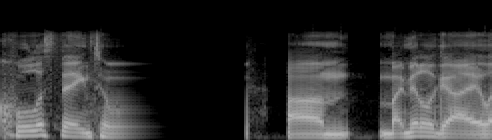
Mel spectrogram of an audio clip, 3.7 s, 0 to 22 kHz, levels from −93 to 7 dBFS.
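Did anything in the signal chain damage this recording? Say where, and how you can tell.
Yes. Right after "thing to", at 0.83 s, the audio gives way to a fading buzzy smear from the jitter buffer's concealment, which then settles into near-silence for about 0.7 s before sound resumes at 1.88 s. That's most likely a long network dropout: packets stopped arriving, the receiver stretched the last sound, then gave up. About 0.6 s of material never comes back, and the timing shifts by a few hundred milliseconds afterwards.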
